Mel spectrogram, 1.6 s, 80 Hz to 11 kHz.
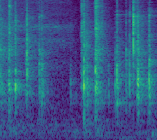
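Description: Fingers typing on a Gamdias Hermès P1 keyboard, with close, crisp clicky keystrokes in two quick bursts separated by a short pause.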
